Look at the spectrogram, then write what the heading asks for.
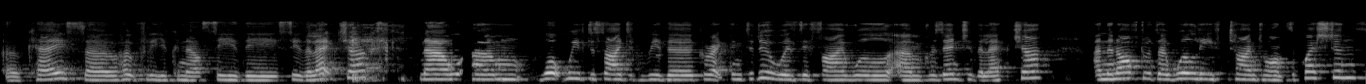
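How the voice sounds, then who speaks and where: A woman's voice: a little high, fairly even intonation, normal speed. Middle-aged english woman giving an online lecture, orderly, lots of ums, kinda dull muffled call audio. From England. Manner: clear and organised, with frequent ums. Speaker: medical director giving a webinar lecture. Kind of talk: presenting a lecture. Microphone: video call.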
